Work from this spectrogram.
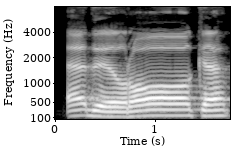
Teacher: اب یہاں را کے اوپر حرکات ہیں تو اب را موٹی پڑی جائے گی۔ ادراک، لوگ عام طور پہ پڑھ دیتے ہیں ادراکا، ادراکا نہیں ہے بلکہ ادراک۔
